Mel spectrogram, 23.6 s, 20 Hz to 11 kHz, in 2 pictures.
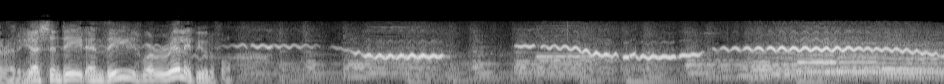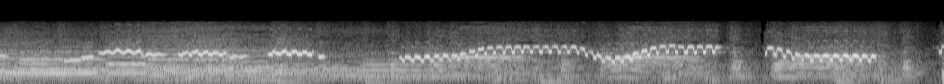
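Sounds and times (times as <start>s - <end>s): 
soft orchestral accompaniment: 0.0s - 23.5s
speech: 0.2s - 3.0s
man whistling a warbling melody imitating birdsong: 2.9s - 5.6s, 6.4s - 16.0s, 16.8s - 22.8s.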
